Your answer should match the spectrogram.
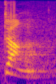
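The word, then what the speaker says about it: tongue: building नहीं बोलेंगे इस बीच ऑयल तो यह silent rebel in chief not यू है अगला है टांग टांग यानि जुबान तो इसको भी हम क्या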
